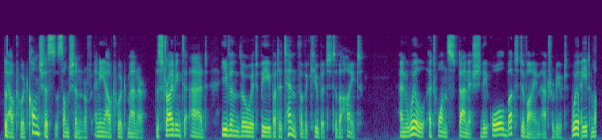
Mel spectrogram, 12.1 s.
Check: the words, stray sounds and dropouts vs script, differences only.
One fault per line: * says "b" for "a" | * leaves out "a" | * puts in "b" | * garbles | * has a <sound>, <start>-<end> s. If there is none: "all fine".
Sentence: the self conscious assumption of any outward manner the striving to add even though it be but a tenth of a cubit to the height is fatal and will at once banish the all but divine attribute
* says "outward" for "self"
* leaves out "is fatal"
* garbles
